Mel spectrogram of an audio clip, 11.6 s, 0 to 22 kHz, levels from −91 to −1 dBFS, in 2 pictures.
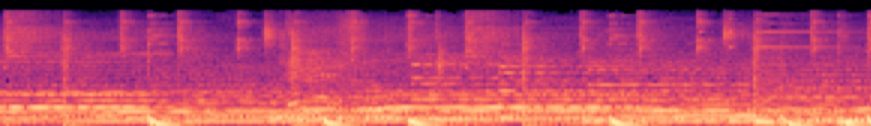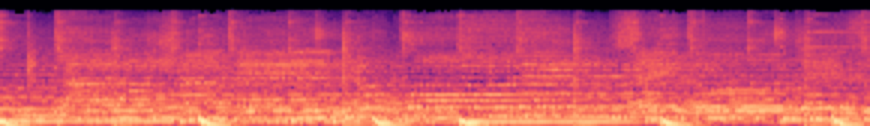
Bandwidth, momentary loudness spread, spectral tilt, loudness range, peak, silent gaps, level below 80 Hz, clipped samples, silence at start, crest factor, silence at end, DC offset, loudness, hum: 16.5 kHz; 3 LU; -5 dB/octave; 0 LU; 0 dBFS; none; -24 dBFS; under 0.1%; 0 s; 14 dB; 0 s; under 0.1%; -15 LUFS; none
